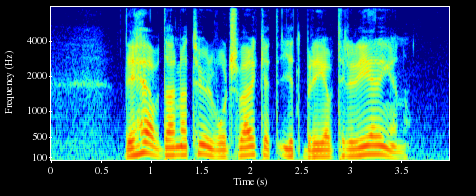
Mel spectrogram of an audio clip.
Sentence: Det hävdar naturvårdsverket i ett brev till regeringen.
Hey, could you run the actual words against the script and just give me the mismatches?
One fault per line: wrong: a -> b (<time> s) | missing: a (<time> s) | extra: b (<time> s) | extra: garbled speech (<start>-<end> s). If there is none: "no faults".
no faults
